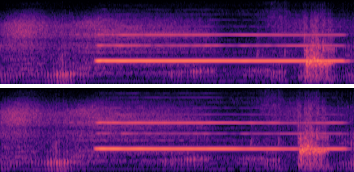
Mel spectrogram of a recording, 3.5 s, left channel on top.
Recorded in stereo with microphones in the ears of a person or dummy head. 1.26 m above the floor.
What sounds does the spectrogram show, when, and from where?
0.9 s a flute: 55° right (ahead or behind), 3 m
